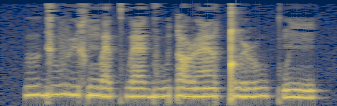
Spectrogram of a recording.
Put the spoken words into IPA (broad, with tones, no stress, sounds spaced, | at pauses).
ɯ˨ ɡʲ u˦ v y˨ x ŋʷ æ˨ kʷʰ æ˨ ɡ u˨ ɗ ɑ˨ ɭ æ̃˦ ɐ̯ ǃ ɯ˨ ɭ u˦˨ kʷʼ ĩ˨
